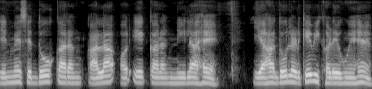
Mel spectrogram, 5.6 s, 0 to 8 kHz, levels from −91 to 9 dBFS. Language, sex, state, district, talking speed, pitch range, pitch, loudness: Hindi, male, Chhattisgarh, Bastar, 205 wpm, 140-155 Hz, 145 Hz, -16 LUFS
